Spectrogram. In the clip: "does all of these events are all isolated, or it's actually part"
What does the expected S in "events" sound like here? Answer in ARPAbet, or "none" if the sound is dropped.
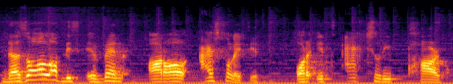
none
